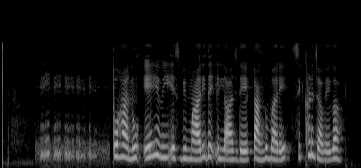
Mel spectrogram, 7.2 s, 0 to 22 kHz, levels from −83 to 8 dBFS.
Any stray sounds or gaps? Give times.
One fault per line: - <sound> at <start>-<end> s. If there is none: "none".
- laugh at 0.8-1.9 s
